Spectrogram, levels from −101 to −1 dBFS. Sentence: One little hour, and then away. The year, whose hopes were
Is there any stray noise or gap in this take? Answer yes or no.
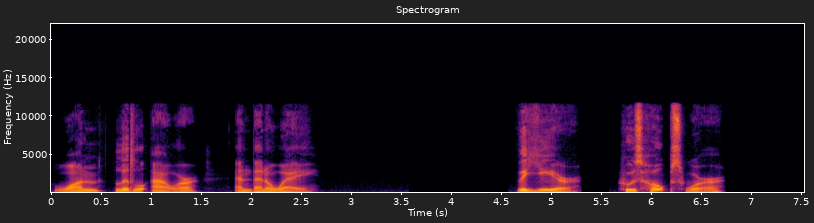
no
